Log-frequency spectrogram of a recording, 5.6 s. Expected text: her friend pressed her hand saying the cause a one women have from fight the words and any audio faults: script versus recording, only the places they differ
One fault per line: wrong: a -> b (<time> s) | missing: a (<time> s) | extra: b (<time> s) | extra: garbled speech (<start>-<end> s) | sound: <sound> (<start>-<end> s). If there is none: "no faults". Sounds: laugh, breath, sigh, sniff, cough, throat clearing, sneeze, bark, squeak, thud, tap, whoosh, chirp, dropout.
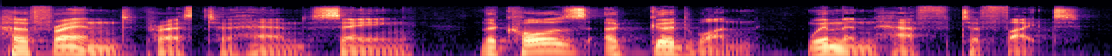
sound: dropout (1.0-1.0 s)
extra: good (3.1 s)
wrong: from -> to (4.8 s)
